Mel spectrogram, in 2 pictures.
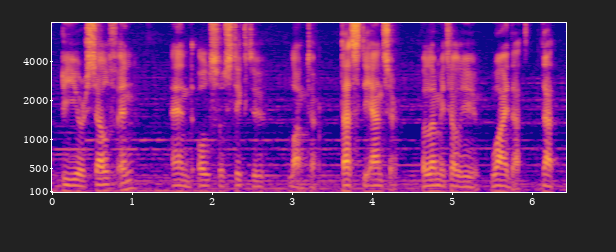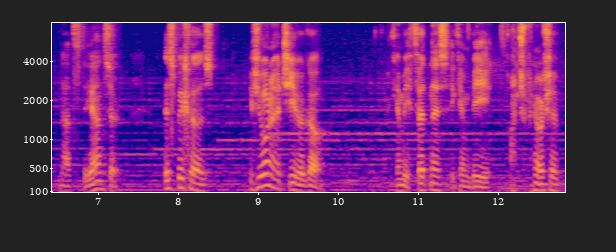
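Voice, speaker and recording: A man in his twenties talking earnestly in a loose, unscripted way, with many fillers and restarts, about his vision for entrepreneurship. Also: on the low side. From Syria, raised in Sweden. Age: 20s. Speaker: online entrepreneur. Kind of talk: talking-head motivational vlog.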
